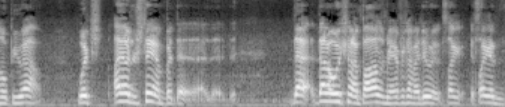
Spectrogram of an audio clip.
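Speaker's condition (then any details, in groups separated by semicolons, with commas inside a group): Cerebral palsy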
